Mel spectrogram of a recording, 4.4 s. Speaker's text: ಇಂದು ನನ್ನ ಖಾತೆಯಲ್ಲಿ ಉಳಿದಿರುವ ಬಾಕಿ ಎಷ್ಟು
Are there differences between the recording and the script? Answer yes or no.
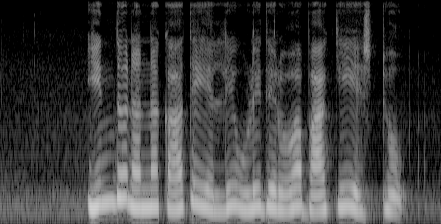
no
